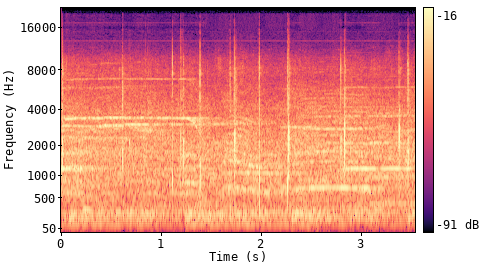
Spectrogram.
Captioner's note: crowd cheering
